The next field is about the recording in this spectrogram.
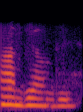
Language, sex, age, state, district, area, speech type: Punjabi, female, 30-45, Punjab, Kapurthala, rural, conversation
